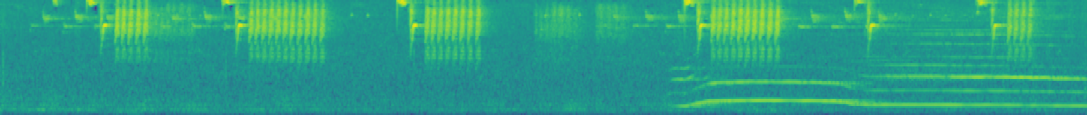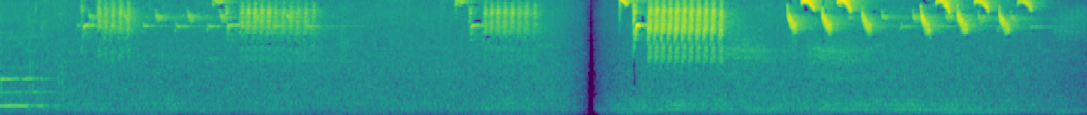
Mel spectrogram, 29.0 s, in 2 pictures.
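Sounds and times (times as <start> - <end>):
low outdoor background: 0.0 - 28.9
small songbirds calling: 0.4 - 4.4
wolf howl: 8.9 - 15.4.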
